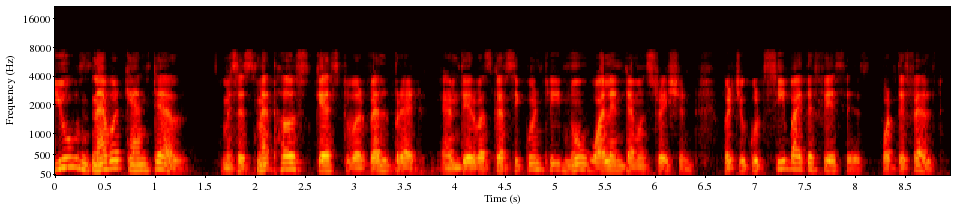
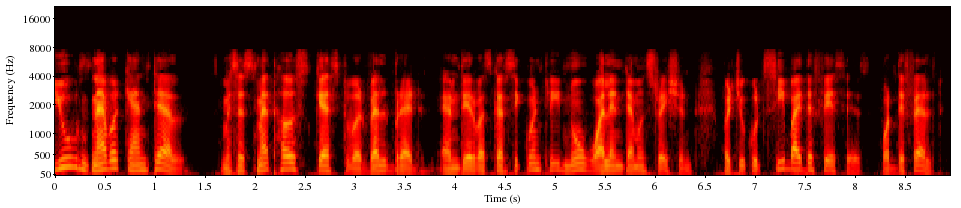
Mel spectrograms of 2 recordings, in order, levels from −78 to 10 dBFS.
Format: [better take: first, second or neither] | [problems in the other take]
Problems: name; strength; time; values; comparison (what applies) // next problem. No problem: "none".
second | room echo; dies away in 0.2 s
